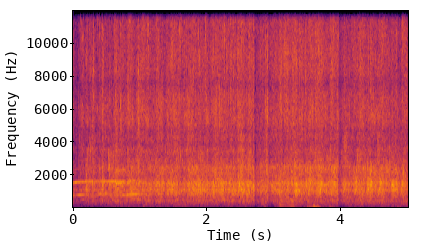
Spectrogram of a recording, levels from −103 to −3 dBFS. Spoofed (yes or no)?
no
